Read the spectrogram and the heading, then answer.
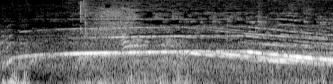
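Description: A police car siren wails during a police chase, with a long, slowly rising and falling tone over the rumble of traffic and engines, loud, with no one speaking.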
